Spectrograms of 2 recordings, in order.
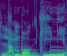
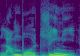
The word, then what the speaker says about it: Lamborghini: Erstmal habe ich letzte Woche das Wort Lamborghini falsch ausgesprochen. Es heißt natürlich Lamborghini und nicht Lamborghini liegt noch in meiner Kindheit.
